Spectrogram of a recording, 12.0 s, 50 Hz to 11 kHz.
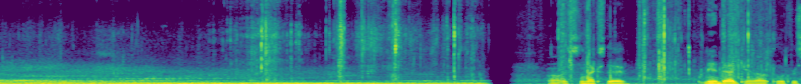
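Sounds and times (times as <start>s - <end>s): vehicle engine low drone: 0.0s - 7.4s.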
